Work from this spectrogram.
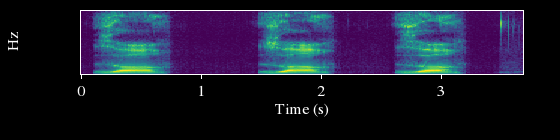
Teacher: உங்க நாக்கு நுனியை மேல் பற்களோட விளிம்புல வச்சு ரொம்ப அடர்த்தியான சவுண்டா ஹெவியா கொடுக்கணும்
